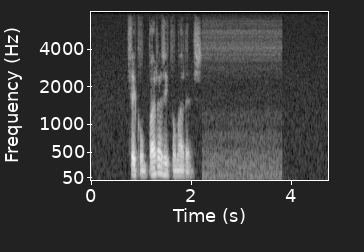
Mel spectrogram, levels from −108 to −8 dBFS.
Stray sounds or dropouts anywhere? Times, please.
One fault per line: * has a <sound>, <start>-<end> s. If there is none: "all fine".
all fine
